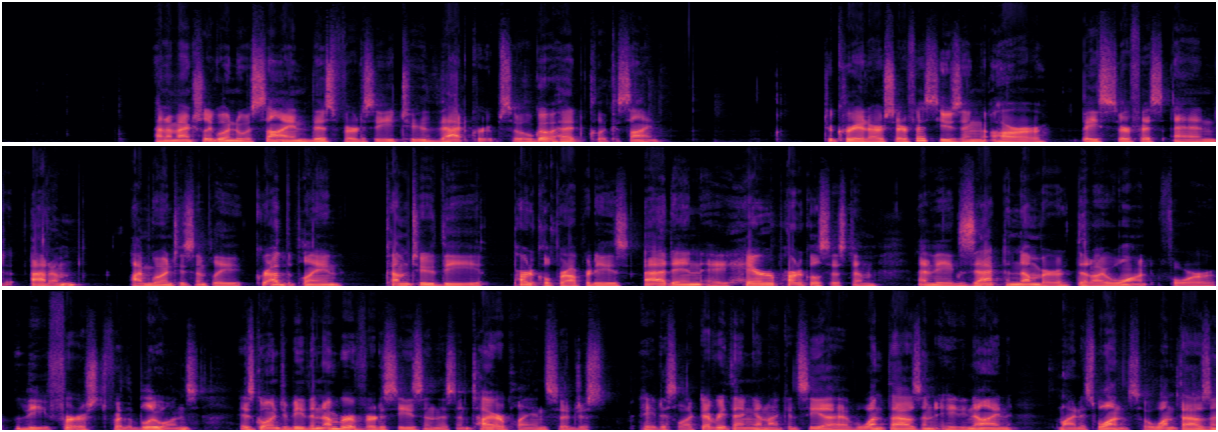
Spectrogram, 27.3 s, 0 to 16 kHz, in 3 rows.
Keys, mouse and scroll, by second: 3.8 click, 4.8 Tab, 10.4 click, 13.1 click, 13.9 click, 14.9 click, 22.0 Tab, 23.1 a, 26.0 click.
